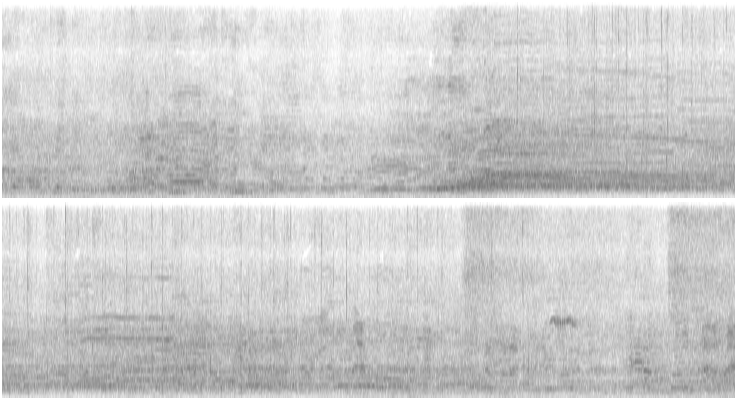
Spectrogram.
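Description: A string orchestra plays a lively tune through loudspeakers in a large echoing hall.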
